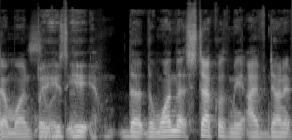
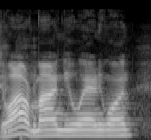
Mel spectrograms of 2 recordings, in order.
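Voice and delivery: bad fake southern drawl, half-hearted, pitched up, loud; 4 semitones higher, 5 dB louder than usual. Playing a game of asking a question in an accent, half-assed southern drawl. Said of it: "my half-assed attempt at a southern drawl".

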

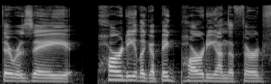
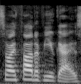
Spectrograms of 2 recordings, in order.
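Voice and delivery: plain

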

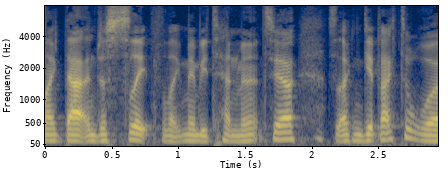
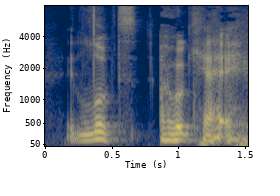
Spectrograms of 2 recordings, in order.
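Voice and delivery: okay stretched out slowly.

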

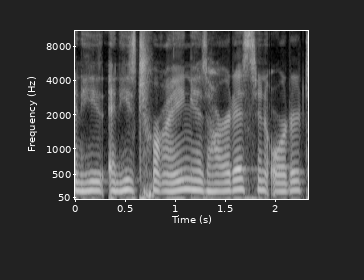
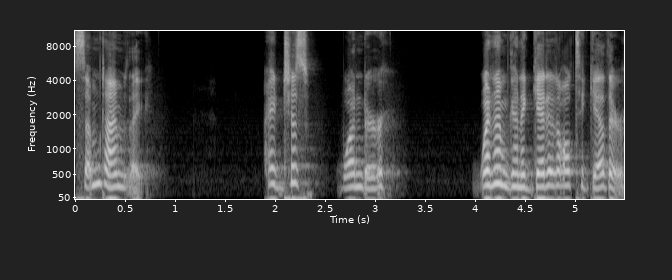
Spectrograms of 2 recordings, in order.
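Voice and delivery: voice tearing up, higher pitch; 6 semitones higher than usual. Talking about struggling with faith, starting to cry. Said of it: "Sorry, I'm starting to cry".

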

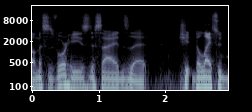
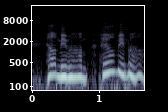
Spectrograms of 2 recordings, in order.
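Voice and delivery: mock very high-pitched, loud desperate yelling; 6 dB louder than usual. Recapping a movie flashback of Jason drowning, imitating Jason yelling for help. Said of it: "yelling for his mom".

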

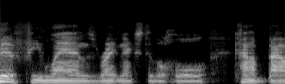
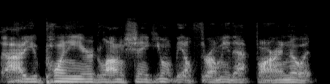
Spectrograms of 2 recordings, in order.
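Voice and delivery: taunting goblin character voice; 4 semitones higher than usual. Voicing a goblin who taunts a player before being thrown: goblin character voice. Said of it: "The goblin, you walk up and says".

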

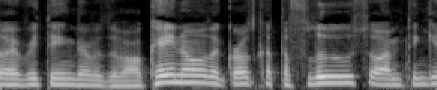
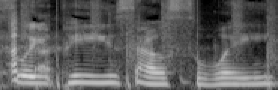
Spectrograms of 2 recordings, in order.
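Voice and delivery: exaggerated put-on southern drawl; 2 semitones higher than usual. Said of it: "We love your southern accent".

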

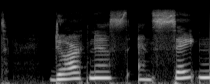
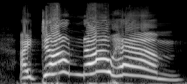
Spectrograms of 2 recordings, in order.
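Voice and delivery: very loud, very high, drawn-out screaming cry; 10 semitones higher, 10 dB louder than usual. Narrator voicing Peter as he grabs his head, screaming. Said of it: "Peter grabbed his head and screamed".

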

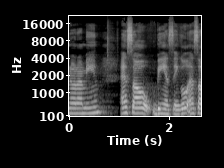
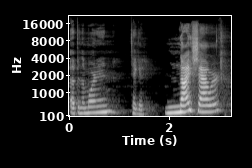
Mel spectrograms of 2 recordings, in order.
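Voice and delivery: loud, leaning in, savoring each bit; 3 semitones higher, 7 dB louder than usual. Answering what to do on christmas with nothing planned: a little too slow. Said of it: "you said that a little too slow".

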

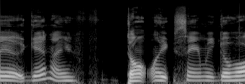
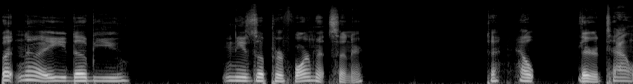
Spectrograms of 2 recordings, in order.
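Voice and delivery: sarcastic, mock-serious tone throughout; 2 semitones lower than usual. Commenting on a wrestler's training, sarcastic tone. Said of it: "You can tell my sarcasm".

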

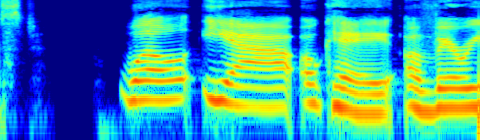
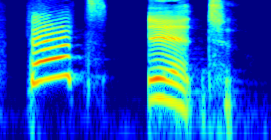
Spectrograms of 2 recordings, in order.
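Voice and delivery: very high, angry, squeaky voice. Reading a story where Mouse has finally had enough: Mouse squeaking angrily. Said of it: "she squeaked angrily".

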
